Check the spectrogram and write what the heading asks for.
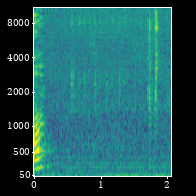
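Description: Keystrokes on a computer keyboard as a search term is typed, faint, with a few clicks near the end.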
